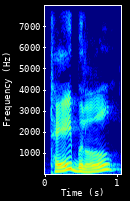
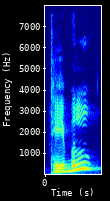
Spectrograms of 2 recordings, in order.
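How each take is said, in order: First: The pitch falls and then rises again. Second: The pitch rises across the word. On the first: "This is a falling rising tone" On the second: "This is a rising tone"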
